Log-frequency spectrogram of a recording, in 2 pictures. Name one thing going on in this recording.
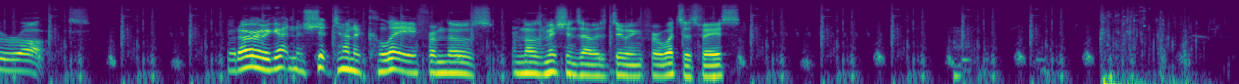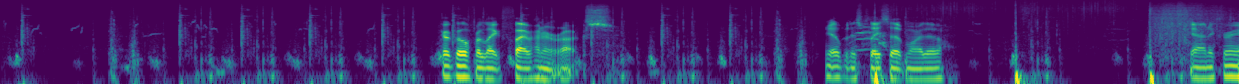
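A stone axe chops at rock with repeated dull knocks.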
